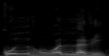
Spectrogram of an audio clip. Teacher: مثال کے طور پر قل هو الذی، اب دیکھنے میں یہ عام یعنی اس پر کوئی بڑا رول لاگو نہیں ہو رہا، لیکن اگر ہم اس کو پڑھتے پڑھتے ایسے پڑھ لیں علی صراط مستقیم قل هو الذی، اب قل یہ لام پر باؤنس ہے ہی نہیں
